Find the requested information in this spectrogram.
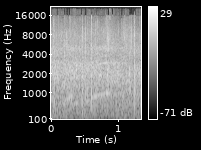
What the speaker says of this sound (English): receiving some final rounds of applause here at RA Faginal Hall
